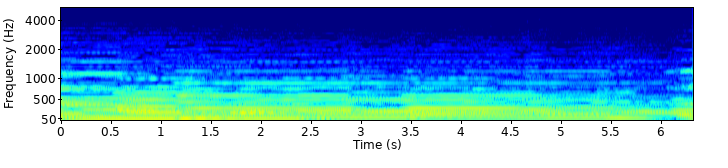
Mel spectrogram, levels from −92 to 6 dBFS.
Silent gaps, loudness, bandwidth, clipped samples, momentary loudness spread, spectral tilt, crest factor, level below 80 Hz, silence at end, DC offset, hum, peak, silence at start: none; -38 LUFS; 3.2 kHz; under 0.1%; 7 LU; -12 dB/octave; 14 dB; -42 dBFS; 0 s; under 0.1%; none; -22 dBFS; 0 s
